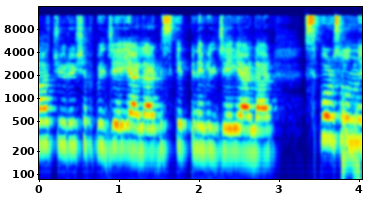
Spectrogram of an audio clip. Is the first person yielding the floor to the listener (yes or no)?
no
